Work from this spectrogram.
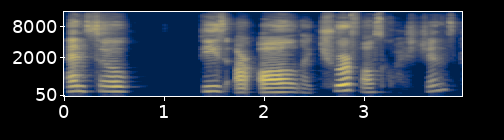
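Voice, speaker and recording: A woman vlogger chatting casually and playfully through a personal story, sounding a little sleep-deprived, with animated asides. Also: mid-range voice. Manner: playful, animated asides with giggles and drawn-out words.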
